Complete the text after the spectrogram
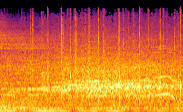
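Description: theatre audience applauding

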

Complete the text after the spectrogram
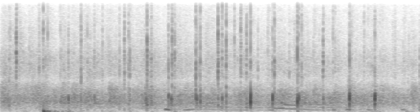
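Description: audience round of applause

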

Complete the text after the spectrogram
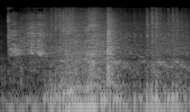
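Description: motorcycle engine starting

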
